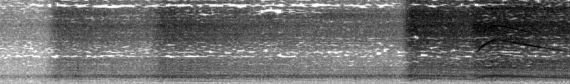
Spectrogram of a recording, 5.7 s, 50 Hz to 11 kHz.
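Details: Small motor fitted with a new MY1018 bearing full of grease: a high, smooth whistle rising and falling with motor speed, no rumble or grinding; normal motor whine, healthy.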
